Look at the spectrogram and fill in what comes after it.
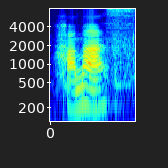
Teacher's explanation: But if you have a word like jamás, we're emphasizing the last syllable, and you need to have a written accent mark to show that.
